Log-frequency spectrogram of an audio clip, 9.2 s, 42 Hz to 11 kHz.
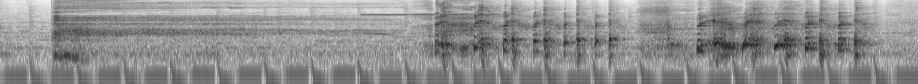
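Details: Person with cystic fibrosis, whose lung function was recently low (about 60%), tests lung function before exercise. A long forced blow into a handheld lung-function meter, then bursts of repeated coughing that clears mucus.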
